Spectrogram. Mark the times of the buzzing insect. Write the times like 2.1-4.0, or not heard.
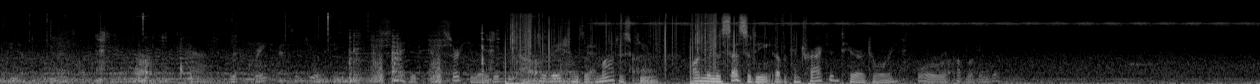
0.0-12.5.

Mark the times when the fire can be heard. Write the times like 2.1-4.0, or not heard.
0.0-8.2.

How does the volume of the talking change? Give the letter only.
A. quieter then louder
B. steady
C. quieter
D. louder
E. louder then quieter
E.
